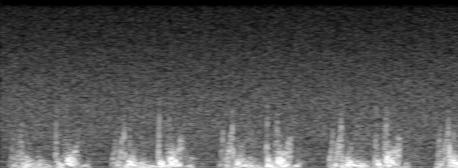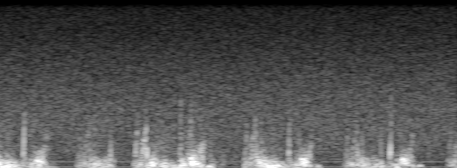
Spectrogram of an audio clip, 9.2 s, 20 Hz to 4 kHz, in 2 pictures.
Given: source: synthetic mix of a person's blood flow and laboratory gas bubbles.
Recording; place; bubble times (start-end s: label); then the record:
Doppler ultrasound of blood flow; precordium
no bubbles
From the record:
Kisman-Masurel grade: 000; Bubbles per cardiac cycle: 0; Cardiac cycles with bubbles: 0%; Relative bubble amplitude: no bubbles discernible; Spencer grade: 0 (complete lack of bubble signals)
